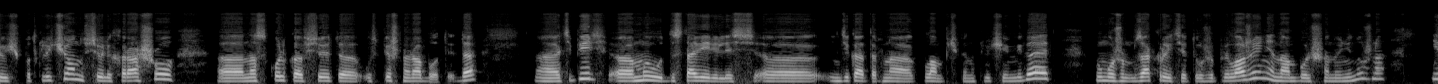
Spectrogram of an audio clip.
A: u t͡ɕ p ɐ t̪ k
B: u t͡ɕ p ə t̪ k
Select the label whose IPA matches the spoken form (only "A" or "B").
B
